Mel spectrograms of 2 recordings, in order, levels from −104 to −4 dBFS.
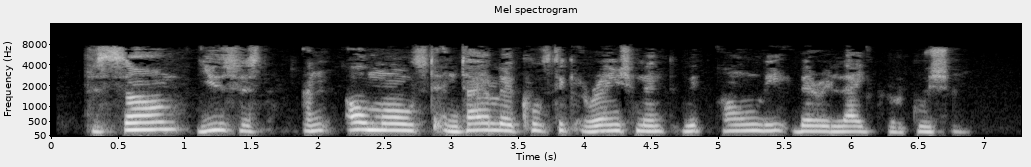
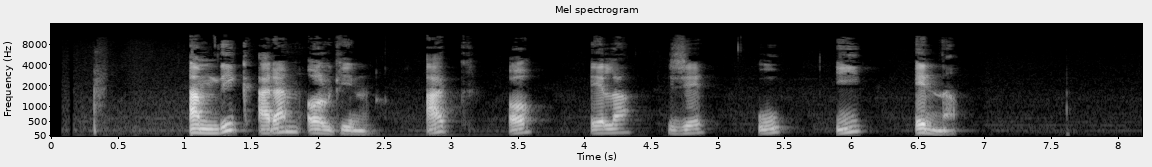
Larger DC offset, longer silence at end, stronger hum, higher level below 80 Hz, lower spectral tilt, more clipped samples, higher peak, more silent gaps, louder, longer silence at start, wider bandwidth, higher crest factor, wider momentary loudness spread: neither; second, 0.45 s vs 1.4 s; neither; first, -60 dBFS vs -74 dBFS; about the same, -6 dB/octave vs -6 dB/octave; neither; about the same, -4 dBFS vs -2 dBFS; neither; first, -22 LUFS vs -26 LUFS; second, 0.3 s vs 1.05 s; second, 7.8 kHz vs 10.5 kHz; second, 18 dB vs 28 dB; second, 12 LU vs 20 LU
